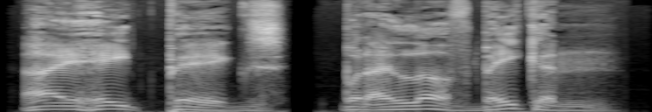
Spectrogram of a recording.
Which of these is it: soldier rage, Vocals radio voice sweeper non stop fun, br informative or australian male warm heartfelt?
soldier rage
